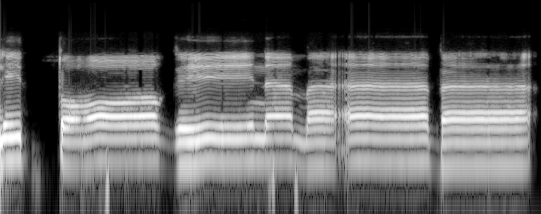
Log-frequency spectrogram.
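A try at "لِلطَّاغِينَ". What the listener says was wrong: এই ত কিন্তু মোটা হবে, ত হ্যাভি হরফ। লিত ত লিত তাগিনা। গি গি গি গলা শেষ থেকে গি। লিত আগ আগ, এই যে আগ গি। জি লিত তাগিনা।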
